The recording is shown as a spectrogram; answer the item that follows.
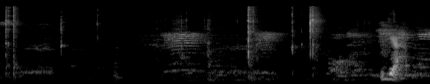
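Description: A few light, sharp clicks and snaps of rubber bands being stretched and slipped onto a cardboard tube by small fingers, with soft voices underneath.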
